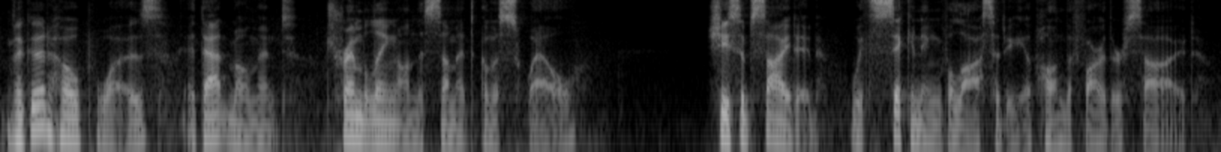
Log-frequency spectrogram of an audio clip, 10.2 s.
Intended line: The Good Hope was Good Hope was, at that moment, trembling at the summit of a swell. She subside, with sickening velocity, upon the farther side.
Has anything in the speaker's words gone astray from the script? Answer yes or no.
yes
